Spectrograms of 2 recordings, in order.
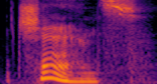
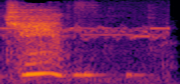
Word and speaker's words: chance: And in American English, it would be chance. Now, here's an example for you of the British English pronunciation. Should have took me while you had the chance. And here's an example of the American English pronunciation. There's a chance.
